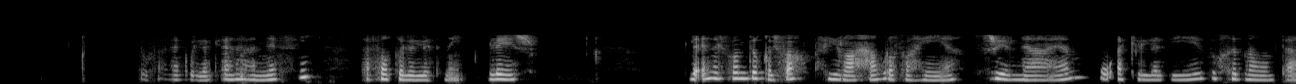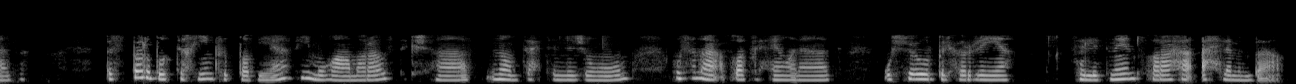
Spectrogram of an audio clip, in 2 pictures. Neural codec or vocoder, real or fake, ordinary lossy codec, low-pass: none; real; AAC, 16 kbps; 7.2 kHz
